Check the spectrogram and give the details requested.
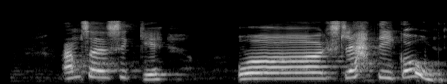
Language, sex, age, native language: Icelandic, female, 13, Icelandic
